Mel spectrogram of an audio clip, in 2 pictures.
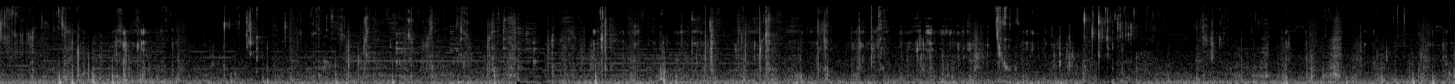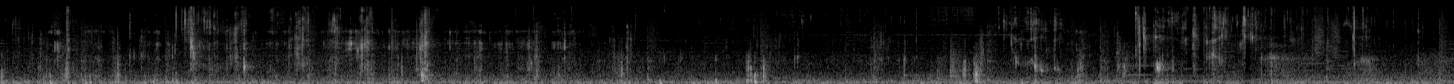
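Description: Close-miked eating sounds: a person biting and chewing food, with irregular crisp crunches and wet clicks.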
